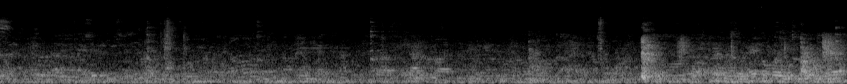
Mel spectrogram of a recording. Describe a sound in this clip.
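A crowd murmurs and talks in a large room.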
